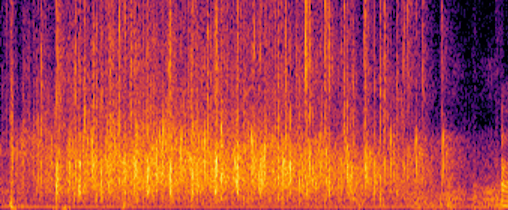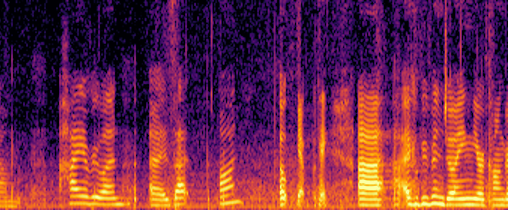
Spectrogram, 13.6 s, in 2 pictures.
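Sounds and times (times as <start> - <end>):
audience applause: 0.0 - 6.2
speech: 7.7 - 13.5.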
